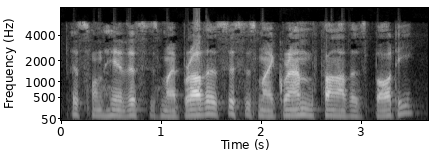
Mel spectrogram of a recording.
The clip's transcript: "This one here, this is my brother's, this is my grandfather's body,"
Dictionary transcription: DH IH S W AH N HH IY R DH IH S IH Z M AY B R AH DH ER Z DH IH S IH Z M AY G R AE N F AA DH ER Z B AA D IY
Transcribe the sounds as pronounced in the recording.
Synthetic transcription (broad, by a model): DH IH S N HH IY R DH IH S IH Z M AY B R AH DH ER Z DH IH S IH Z M AY G R AE N F AA DH ER Z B AA D IY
